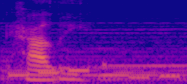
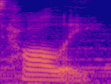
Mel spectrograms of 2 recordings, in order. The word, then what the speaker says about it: Halley: However, most with the same last name in England today pronounce it to rhyme with valley, so this is a good starting place.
